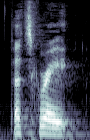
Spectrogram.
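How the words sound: The voice sounds flat and uninterested.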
